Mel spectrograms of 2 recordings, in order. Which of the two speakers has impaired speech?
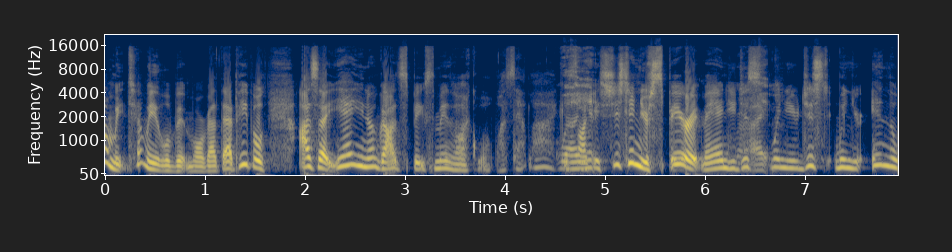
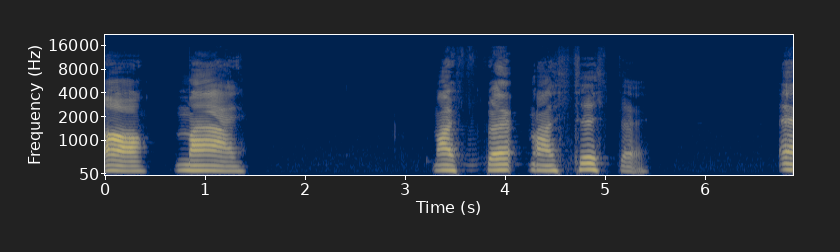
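The second: cerebral palsy; spine surgery; able to walk.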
